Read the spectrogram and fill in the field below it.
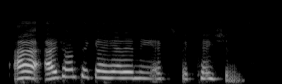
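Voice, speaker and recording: The sound is dry and close, with no echo. A woman speaks in a dark, mellow tone. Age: 60s. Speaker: selectboard member. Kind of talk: panel discussion.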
